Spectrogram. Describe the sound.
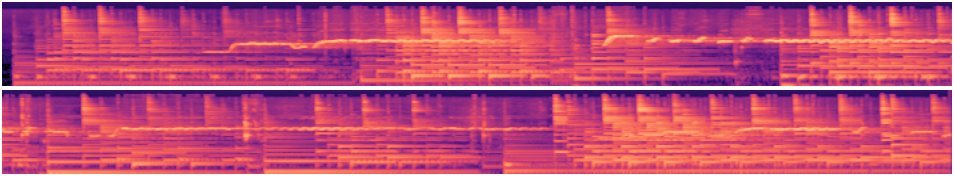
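Human whistling carries a melody of long sustained and gliding notes, loud over a steady instrumental accompaniment with a rhythmic beat.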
